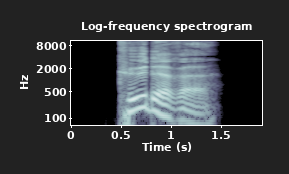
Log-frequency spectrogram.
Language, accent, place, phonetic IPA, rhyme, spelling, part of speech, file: German, Germany, Berlin, [ˈkøːdəʁə], -øːdəʁə, ködere, verb, De-ködere.ogg
- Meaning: inflection of ködern: 1. first-person singular present 2. first/third-person singular subjunctive I 3. singular imperative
